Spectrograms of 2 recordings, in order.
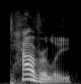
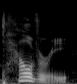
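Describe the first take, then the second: First: The L sound comes after the V. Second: The L sound comes before the V. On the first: The speaker calls it right. "It's actually spelled Taverley" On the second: The speaker calls it wrong. "I think I've said it wrong my entire life"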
